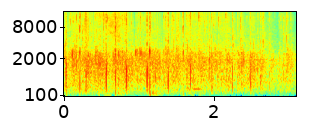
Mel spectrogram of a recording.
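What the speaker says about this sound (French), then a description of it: "on peut applaudir Philippe" A studio audience on a comedy talk show claps steadily and fairly loudly for the whole stretch, a dense patter of many hands that carries on without a break.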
